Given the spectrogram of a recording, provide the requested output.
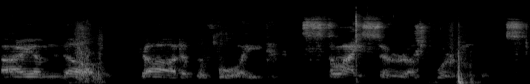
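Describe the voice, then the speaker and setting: A man puts on a character voice at an extremely high pitch. He speaks at a very slow pace. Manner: menacing, declarative.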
